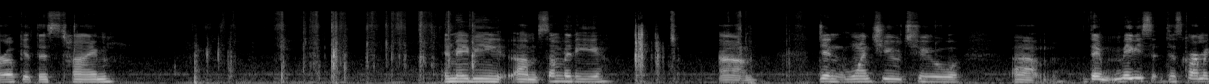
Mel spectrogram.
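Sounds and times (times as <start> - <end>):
cards being shuffled: 1.8 - 5.0.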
